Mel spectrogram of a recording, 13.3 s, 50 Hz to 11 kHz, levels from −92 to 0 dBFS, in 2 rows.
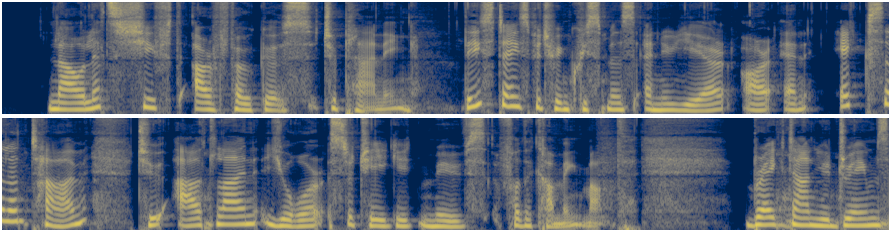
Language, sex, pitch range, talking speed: English, female, 175-225 Hz, 140 wpm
